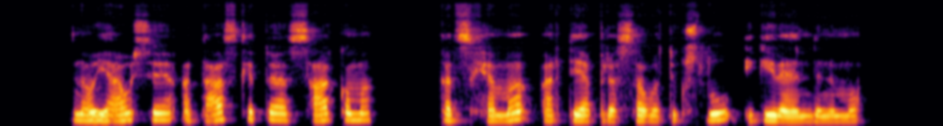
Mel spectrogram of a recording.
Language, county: Lithuanian, Panevėžys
